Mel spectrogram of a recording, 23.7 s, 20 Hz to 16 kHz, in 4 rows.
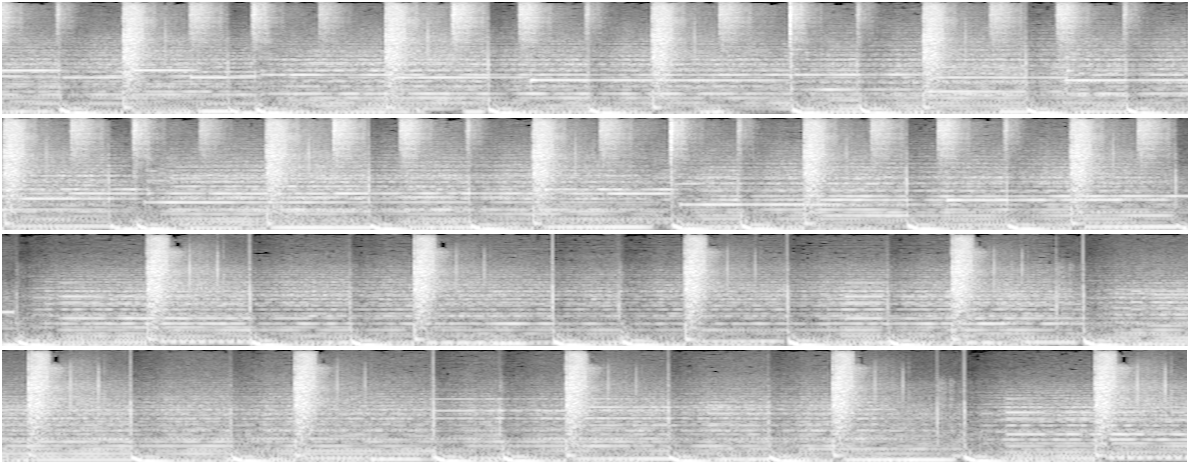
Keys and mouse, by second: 0.3 Tab, 2.7 Tab, 2.9 Tab, 3.6 click, 4.6 right click, 5.0 middle click, 5.0 right click, 5.4 middle click, 5.7 click, 5.8 middle click, 6.1 KP_1, 6.7 middle click, 7.0-8.0 right drag, 8.0 KP_1, 9.8 KP_1, 10.2 ctrl+r, 11.1 click, 11.2 ctrl+r, 11.5 s, 12.0 click, 12.1 ctrl+r, 12.9 a, 13.1 z, 13.2 b, 13.4 right click, 15.1 right click, 15.3 shift+e, 15.8 click, 16.0 shift+e, 16.3 KP_1, 16.4 z, 16.6 Tab, 17.7 KP_1, 18.3 Tab, 19.8 Tab, 20.5 click, 20.7 shift+a, 21.4 click, 22.3 BackSpace.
